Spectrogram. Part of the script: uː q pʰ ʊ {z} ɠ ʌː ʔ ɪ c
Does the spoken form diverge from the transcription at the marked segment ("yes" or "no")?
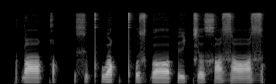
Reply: no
